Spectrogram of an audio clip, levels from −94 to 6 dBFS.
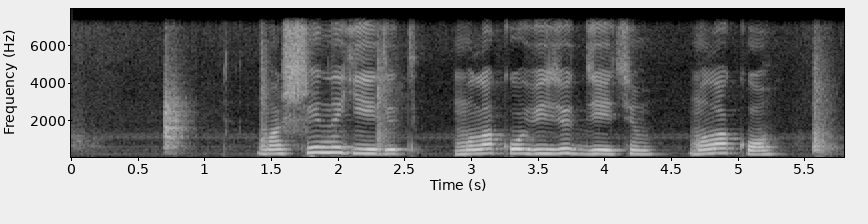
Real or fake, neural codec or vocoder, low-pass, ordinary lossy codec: real; none; 7.2 kHz; none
